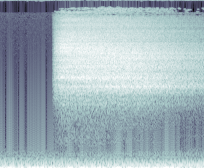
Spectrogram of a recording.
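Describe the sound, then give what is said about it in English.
A slow deep breath: after a brief quiet moment, a steady airy hiss begins and holds evenly to the end over a constant low rumble. “Go slow. Take a deep breath.”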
